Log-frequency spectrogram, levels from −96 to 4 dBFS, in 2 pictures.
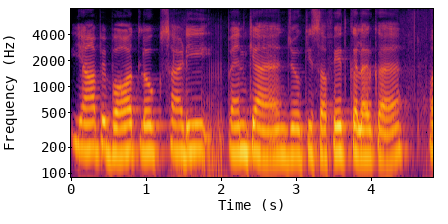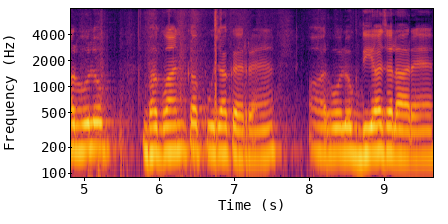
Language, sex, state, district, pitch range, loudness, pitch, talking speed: Hindi, male, Bihar, Jamui, 165-180 Hz, -15 LUFS, 175 Hz, 190 wpm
